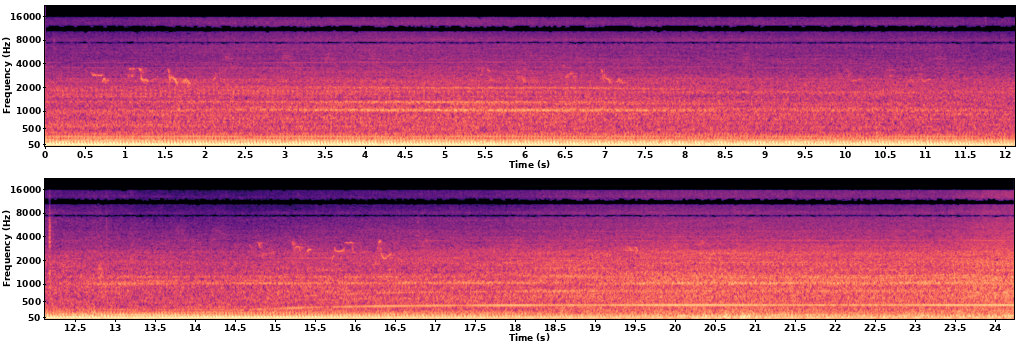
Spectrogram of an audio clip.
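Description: A car engine idling with a steady low rumble and a faint hum. About fifteen seconds in, the hum rises in pitch and then holds steady.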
